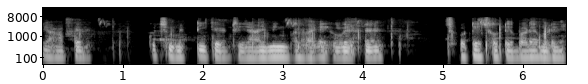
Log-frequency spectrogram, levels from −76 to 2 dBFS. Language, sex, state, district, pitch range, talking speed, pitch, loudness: Hindi, male, Jharkhand, Sahebganj, 105-110 Hz, 110 wpm, 105 Hz, -24 LUFS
